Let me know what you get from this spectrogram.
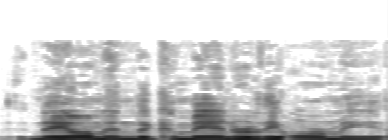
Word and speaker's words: Naaman: Why do you say Naaman? Well, it's N A A M A N, so. Naaman. And by the way, I, Brother Copeland pronounces it that way.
